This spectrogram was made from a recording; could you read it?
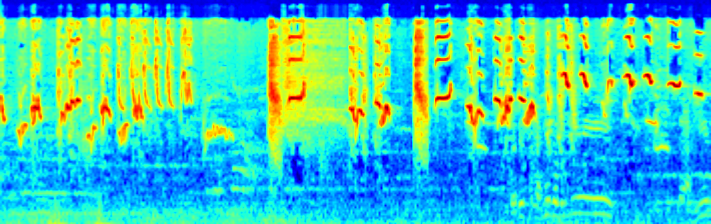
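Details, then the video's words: Oriental magpie-robin singing to provoke rivals in a fight: varied whistled phrases with buzzy harsh notes, then a steady series of clipped repeated whistles. "Kacer Gacor tarung memicu emosi lawan"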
